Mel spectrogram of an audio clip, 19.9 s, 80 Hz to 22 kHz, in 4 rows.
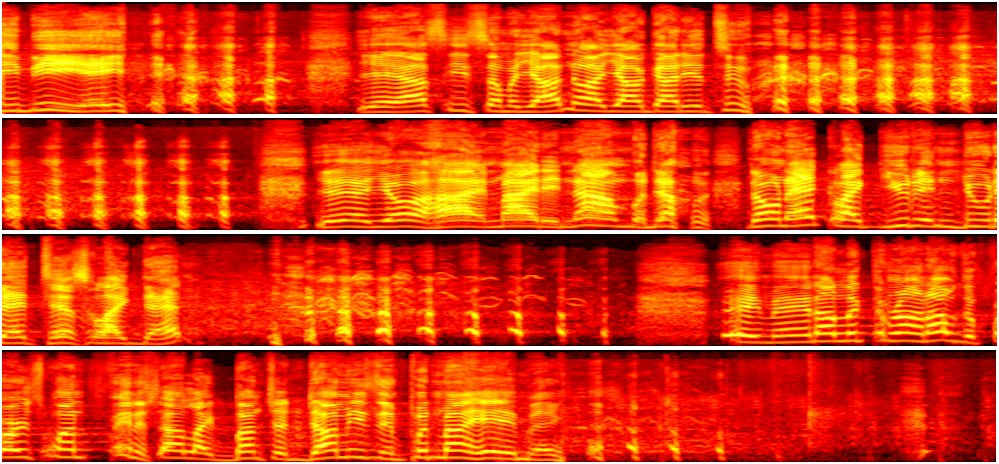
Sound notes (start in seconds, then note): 3.6 laughter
